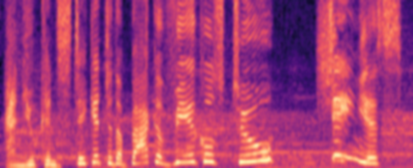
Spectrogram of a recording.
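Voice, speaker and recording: A woman's voice: sits high, huge pitch swings, measured pace, exaggerated voice. A woman voicing a playful, curious ancient hero in a youthful body for a video game, with a teasing, amused manner. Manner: teasing, amused, wonder-struck. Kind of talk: video game character acting. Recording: game music behind the voice.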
